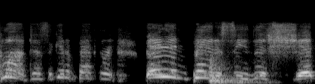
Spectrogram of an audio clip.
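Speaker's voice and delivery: mock, very high-pitched shouting. Retelling yelling at Tessa while people brawl outside, retelling a yell. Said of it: "I'm yelling Tessa".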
